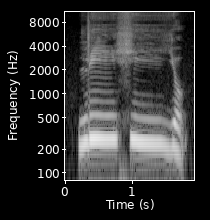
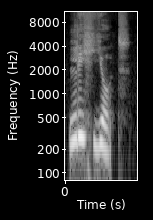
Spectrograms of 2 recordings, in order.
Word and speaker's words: להיות: It's actually, we're kind of losing the her because originally we're supposed to pronounce it lihiyot. But when we sing it, the her kind of lost in the process. Lihyot, lihyot, lihyot, lihyot am chofshi.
